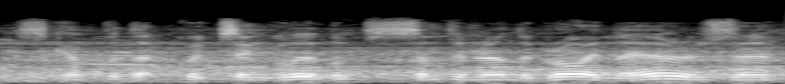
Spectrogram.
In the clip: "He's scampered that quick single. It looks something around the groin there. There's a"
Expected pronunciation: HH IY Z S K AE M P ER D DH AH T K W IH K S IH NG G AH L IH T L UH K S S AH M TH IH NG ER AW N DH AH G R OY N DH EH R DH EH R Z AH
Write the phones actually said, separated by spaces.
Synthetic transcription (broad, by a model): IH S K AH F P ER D DH AH T K W IH K S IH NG G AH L IH T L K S S AH M TH IH NG ER AW N DH AH G R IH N DH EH R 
